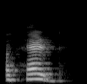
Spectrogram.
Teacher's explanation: हेड पे stress है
